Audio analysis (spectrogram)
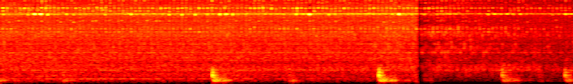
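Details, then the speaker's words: Lincoln MKZ: dull single bangs every couple of seconds as the steering wheel is turned, caused by a worn front strut mount whose bearing is completely shot. "Every time I turn the steering, you hear like a bang bang noise. Okay, so the problem here is, I'm gonna show you guys. Okay, so the problem here is strut mount."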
